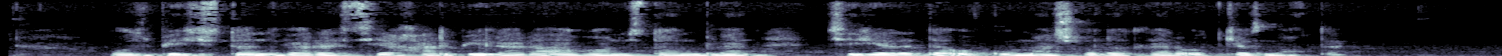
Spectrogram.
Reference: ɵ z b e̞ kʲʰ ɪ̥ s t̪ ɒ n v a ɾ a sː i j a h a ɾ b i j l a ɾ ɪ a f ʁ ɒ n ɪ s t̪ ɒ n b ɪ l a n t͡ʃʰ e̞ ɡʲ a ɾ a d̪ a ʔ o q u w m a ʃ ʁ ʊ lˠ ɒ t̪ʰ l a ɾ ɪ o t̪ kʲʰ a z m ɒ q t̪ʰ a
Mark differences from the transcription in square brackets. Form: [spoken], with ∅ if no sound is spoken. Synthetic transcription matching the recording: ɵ z b e̞ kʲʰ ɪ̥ s t̪ ɒ n v a ɾ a sː i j a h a ɾ b i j l a ɾ ɪ a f ʁ ɒ n ɪ s t̪ ɒ n b ɪ l a n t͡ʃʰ e̞ ɡʲ a ɾ a d̪ a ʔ o q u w m a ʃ ʁ ʊ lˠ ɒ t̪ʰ l a ɾ ɪ o t̪ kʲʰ a z m ɒ q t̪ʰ a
